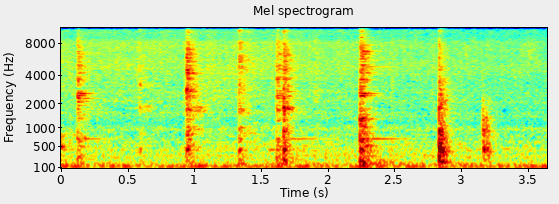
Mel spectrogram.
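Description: Onion sizzles in a frying pan while a utensil stirs and scrapes it in irregular, fairly loud strokes, with a steady hiss of frying underneath.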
